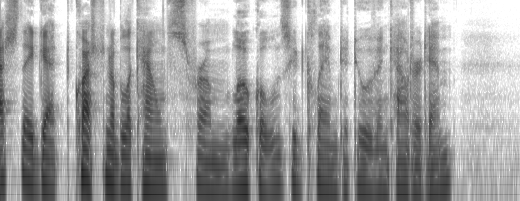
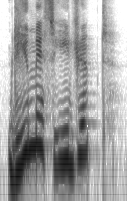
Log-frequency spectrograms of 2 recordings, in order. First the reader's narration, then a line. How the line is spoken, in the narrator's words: blurted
